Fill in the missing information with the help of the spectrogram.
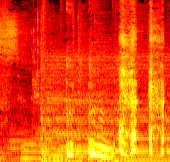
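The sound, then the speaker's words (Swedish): A few short, nervous throat-clearing coughs in quick succession, fairly loud, with brief voiced rasps between them and no speech. “Vad är den här hostan för någonting egentligen?”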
